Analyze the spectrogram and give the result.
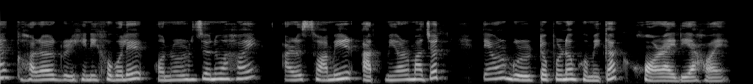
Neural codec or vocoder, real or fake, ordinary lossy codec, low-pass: none; real; none; none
